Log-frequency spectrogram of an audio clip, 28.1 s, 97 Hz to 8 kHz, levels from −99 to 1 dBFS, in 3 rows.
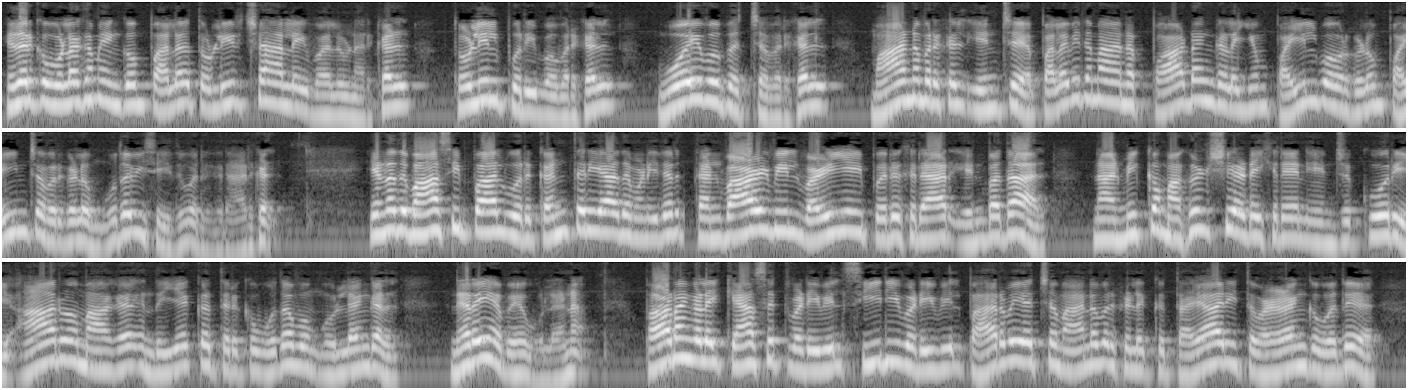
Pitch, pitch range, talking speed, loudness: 205 Hz, 180-230 Hz, 110 wpm, -15 LUFS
